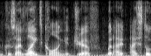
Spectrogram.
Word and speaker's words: GIF: The creator of the graphics interchange format, GIF, does call it JIFF because it's a hard G, JIFF. But it's graphics, it's a soft G. So I get why, and I know it's wrong. I'll call it GIF for right now.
